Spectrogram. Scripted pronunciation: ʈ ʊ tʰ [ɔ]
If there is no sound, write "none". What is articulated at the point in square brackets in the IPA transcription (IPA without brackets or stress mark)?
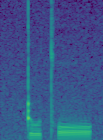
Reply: ɔ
